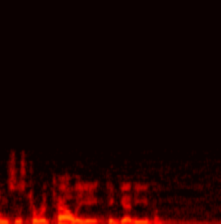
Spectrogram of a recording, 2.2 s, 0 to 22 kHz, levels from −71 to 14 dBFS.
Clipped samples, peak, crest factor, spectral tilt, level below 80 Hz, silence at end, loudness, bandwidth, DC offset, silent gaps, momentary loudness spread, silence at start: under 0.1%; -14 dBFS; 18 dB; -4.5 dB/octave; -64 dBFS; 0 s; -32 LUFS; 7.6 kHz; under 0.1%; none; 22 LU; 0 s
